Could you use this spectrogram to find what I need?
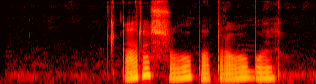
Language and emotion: Russian, sad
